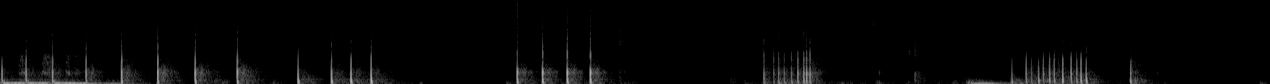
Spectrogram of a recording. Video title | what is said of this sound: ASMR Tapping : Que Ressens-Tu ? | le carnet qui a un doux son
